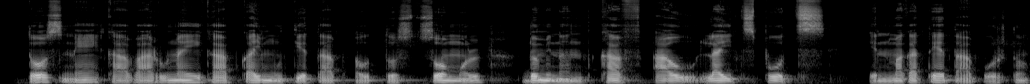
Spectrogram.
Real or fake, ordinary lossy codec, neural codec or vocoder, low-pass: fake; none; vocoder, 44.1 kHz, 128 mel bands every 256 samples, BigVGAN v2; none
